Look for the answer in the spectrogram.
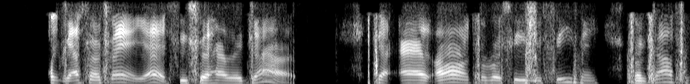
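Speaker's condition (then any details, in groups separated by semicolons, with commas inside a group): Muscular dystrophy with tracheostomy; born with muscular dystrophy, wheelchair since age 12, month-long coma, unable to talk for four years; voice sounds kind of distorted due to trach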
